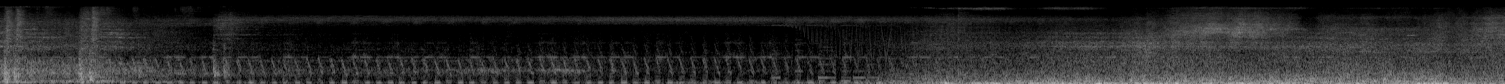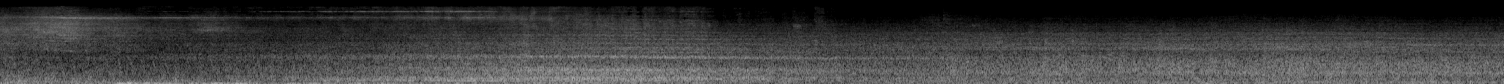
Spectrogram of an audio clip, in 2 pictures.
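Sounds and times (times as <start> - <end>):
train wheels rumbling on rail: 0.0 - 30.0
thin high tone: 1.8 - 11.2.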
